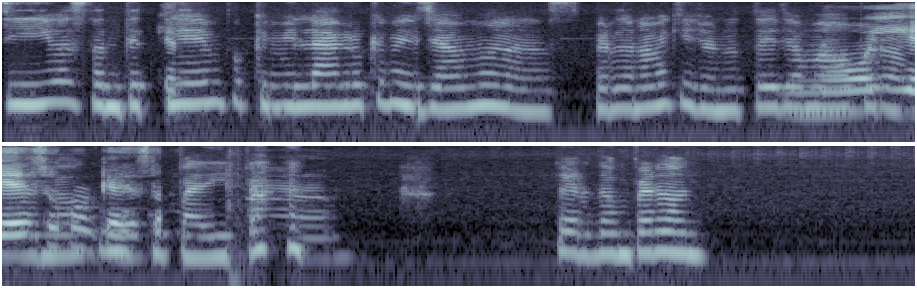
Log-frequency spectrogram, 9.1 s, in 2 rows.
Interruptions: present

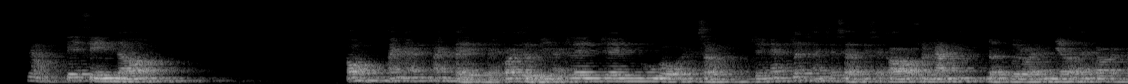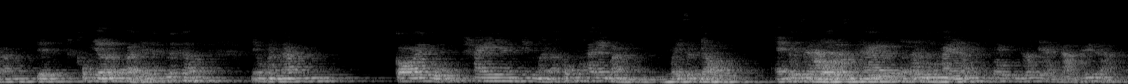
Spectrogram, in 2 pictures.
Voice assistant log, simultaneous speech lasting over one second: present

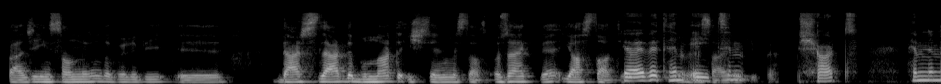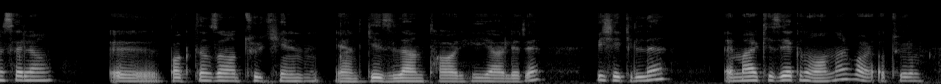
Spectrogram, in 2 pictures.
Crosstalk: present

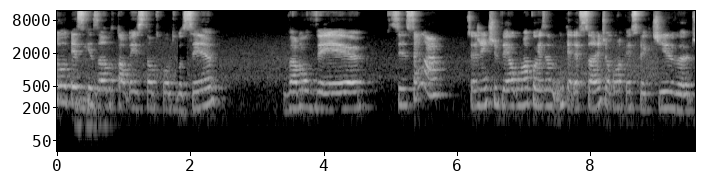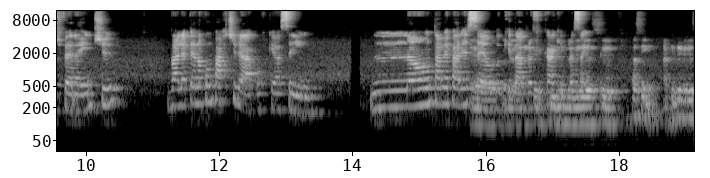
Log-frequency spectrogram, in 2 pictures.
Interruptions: present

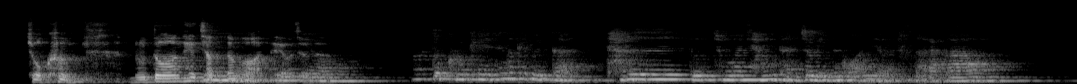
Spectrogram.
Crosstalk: present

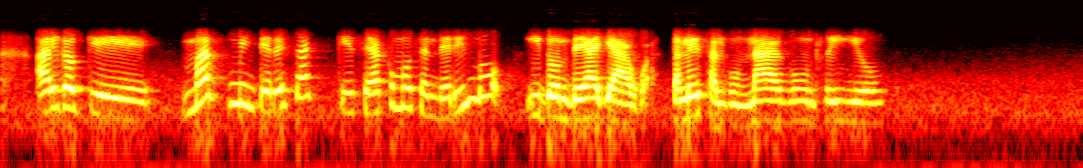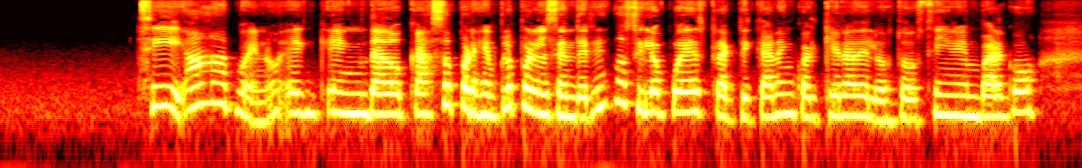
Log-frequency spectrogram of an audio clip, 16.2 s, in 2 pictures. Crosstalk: none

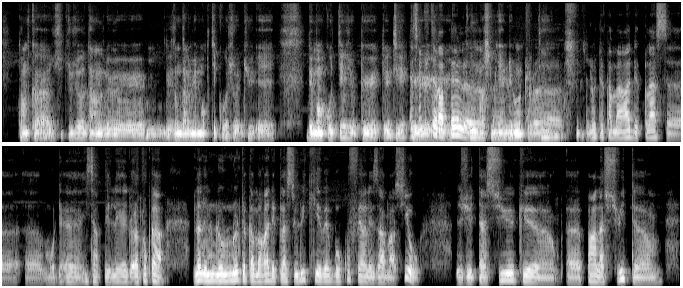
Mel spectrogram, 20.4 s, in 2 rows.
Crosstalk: present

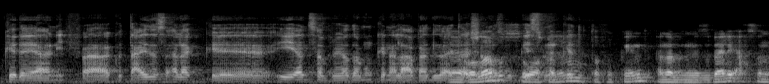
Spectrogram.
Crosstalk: present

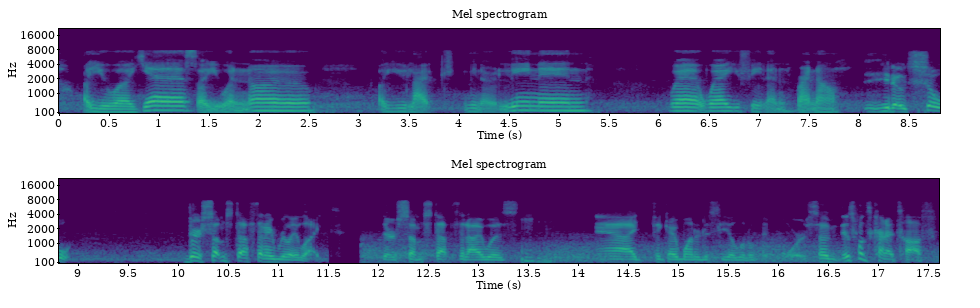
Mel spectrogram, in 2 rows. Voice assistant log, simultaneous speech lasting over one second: none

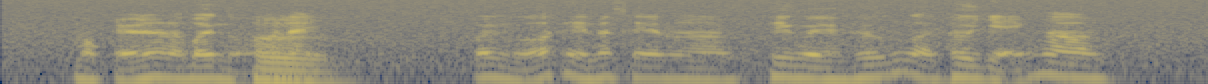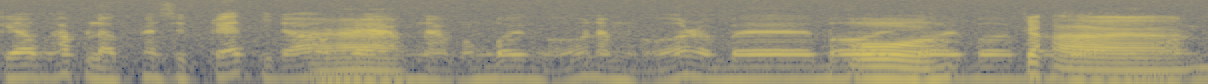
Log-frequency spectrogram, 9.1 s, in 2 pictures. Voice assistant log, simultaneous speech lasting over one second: present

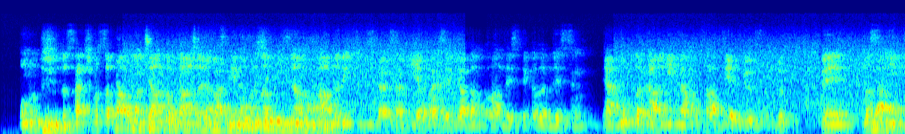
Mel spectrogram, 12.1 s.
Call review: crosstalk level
present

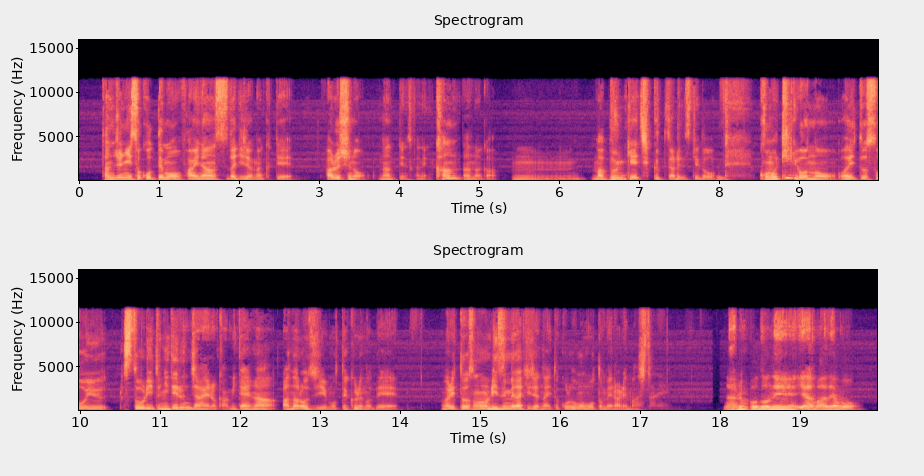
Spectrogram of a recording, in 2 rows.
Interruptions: none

